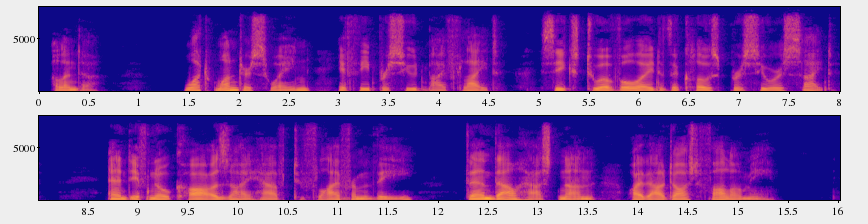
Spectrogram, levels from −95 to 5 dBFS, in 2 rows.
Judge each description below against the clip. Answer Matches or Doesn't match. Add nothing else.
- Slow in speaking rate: Matches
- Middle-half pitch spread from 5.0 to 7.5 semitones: Doesn't match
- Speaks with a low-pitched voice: Matches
